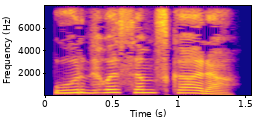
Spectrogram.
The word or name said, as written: ಊರ್ಧ್ವಸಂಸ್ಕಾರ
